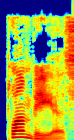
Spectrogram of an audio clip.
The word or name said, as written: plumbeous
